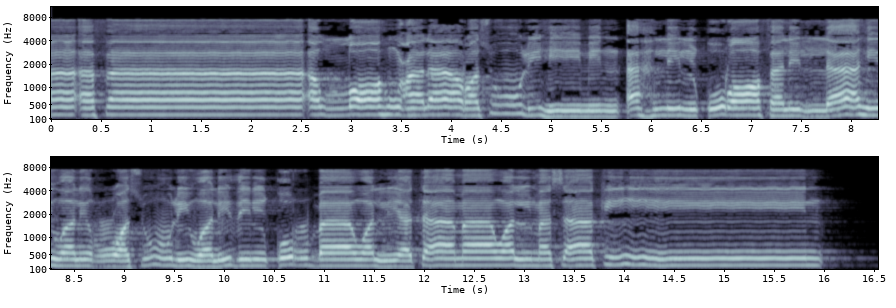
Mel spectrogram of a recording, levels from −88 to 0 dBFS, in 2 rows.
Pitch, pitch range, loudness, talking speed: 200 Hz, 185-215 Hz, -18 LUFS, 45 wpm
